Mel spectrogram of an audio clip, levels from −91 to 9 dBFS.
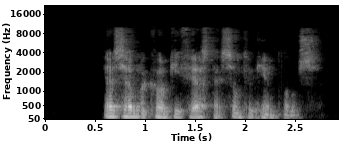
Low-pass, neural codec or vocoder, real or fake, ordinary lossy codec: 9.9 kHz; codec, 24 kHz, 0.9 kbps, WavTokenizer, medium speech release version 1; fake; Opus, 64 kbps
